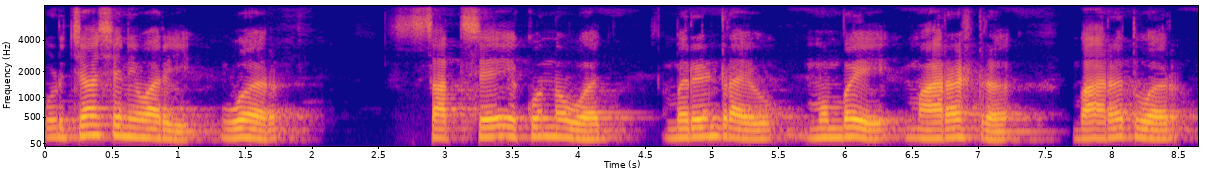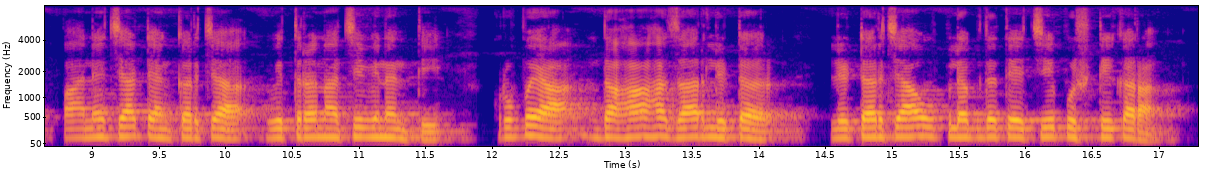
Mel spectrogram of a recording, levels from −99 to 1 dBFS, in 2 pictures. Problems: none marked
